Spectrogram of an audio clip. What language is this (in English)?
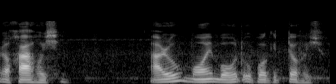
Assamese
